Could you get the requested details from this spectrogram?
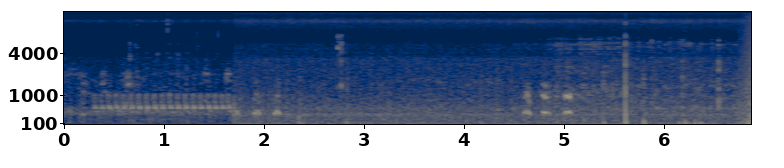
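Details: Black grouse cocks gathered at a lek in early spring, watched from a hide: faint rhythmic bubbling at a distance for nearly two seconds, then quieter scattered notes amid background noise.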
